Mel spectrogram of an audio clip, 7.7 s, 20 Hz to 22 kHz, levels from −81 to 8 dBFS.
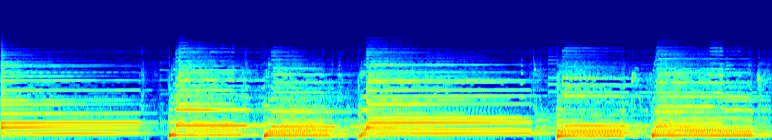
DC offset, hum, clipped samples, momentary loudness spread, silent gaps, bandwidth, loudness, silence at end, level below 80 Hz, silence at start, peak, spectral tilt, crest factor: under 0.1%; none; under 0.1%; 5 LU; none; 5.6 kHz; -16 LUFS; 0 s; -46 dBFS; 0 s; -4 dBFS; -9.5 dB/octave; 12 dB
